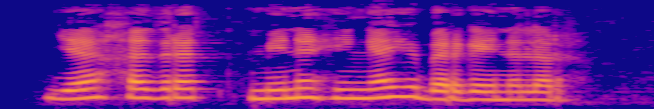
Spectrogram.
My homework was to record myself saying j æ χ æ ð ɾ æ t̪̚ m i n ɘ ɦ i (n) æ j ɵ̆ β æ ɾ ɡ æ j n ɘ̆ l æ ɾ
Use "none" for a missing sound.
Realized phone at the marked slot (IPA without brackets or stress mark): ŋ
